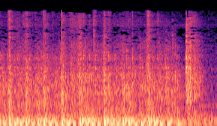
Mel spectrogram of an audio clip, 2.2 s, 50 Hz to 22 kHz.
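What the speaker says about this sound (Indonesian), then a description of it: "dia bunyi lansam lagi normal kayak tadi ya" A Yamaha F1ZR two-stroke motorcycle idling normally after the throttle drops, with a loud, close, rapid putter of steady, slightly uneven engine pulses throughout.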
